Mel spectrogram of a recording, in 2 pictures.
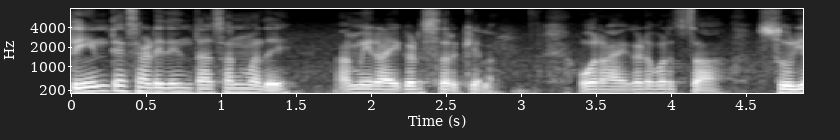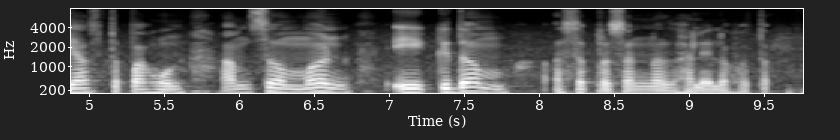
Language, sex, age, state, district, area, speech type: Marathi, male, 18-30, Maharashtra, Pune, urban, spontaneous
